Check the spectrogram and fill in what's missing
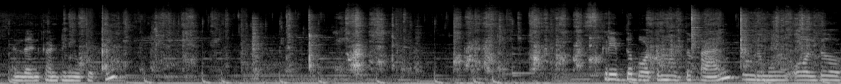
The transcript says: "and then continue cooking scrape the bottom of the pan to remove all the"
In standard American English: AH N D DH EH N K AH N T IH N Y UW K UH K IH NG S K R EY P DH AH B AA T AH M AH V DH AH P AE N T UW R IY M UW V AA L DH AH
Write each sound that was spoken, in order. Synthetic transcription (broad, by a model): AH N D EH N K AH N T IH N Y UW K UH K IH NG S K R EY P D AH B AA T AH M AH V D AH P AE N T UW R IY M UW AA L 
